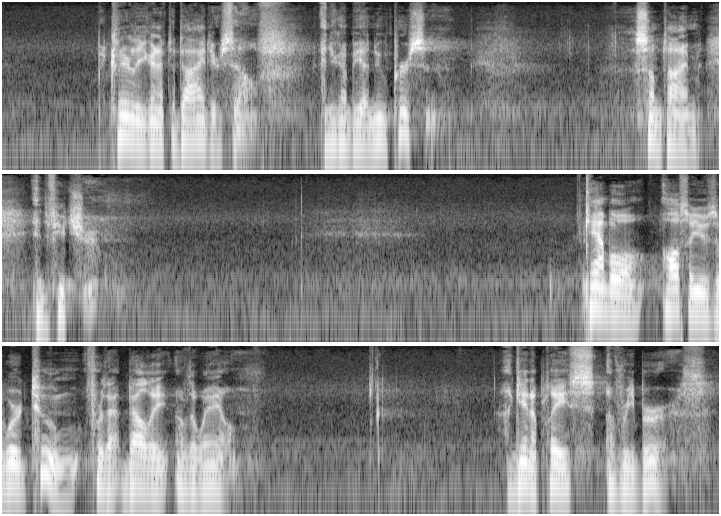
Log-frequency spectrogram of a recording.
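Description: A middle-aged man speaks calmly into a microphone, with pauses, in a reverberant hall.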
